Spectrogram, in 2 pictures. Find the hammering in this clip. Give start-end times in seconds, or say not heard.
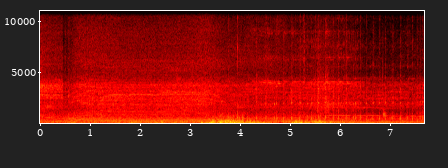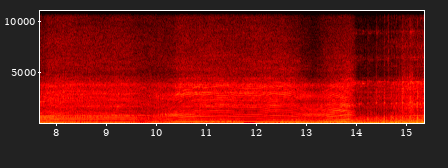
not heard.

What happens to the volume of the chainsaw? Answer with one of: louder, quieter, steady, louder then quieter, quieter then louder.
steady.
